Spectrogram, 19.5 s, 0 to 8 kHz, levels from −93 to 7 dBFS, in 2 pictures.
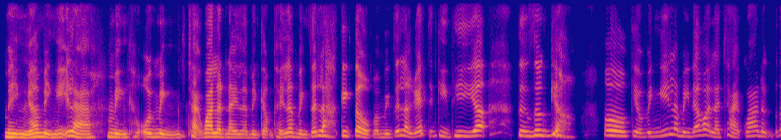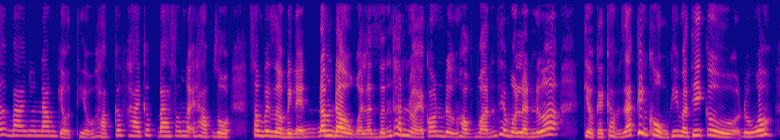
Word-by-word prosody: Mình 195 -5 +8
á, 190 +4 +8
mình 210 -4 +7
nghĩ 195 +7 +2
là 195 -8 +6 0.2
mình 195 -5 +5
h 220 - -6
ôi, 210 - +5
mình 180 -4 +2
trải - - +3
qua 215 0 +7
lần 210 -2 +6
này 185 -1 +1
là 180 -1 -4
mình 175 -1 -6
cảm 185 - -5
thấy 185 -4 -3
là 230 +2 +3
mình 190 -5 -5
rất 245 +6 +2
là 275 0 +2
kinh 265 -2 -1
tởm 230 -9 +5
và 185 - -5
mình 190 0 -6
rất 265 - +2
là 280 - 0
ghét 440 +4 -2
những 260 - -16
kỳ 255 -5 -8
thi 265 -1 -4
á. 275 0 +5 0.4
Tự 270 -3 -2
dưng, 285 +1 -1
kiểu, - - +5 0.5
ờ, 275 -3 +3
kiểu, 245 -4 -5
mình 225 +2 -8
nghĩ 285 +5 -8
là 340 -1 -5
mình 235 -4 -6
đã 265 +3 -3
gọi 315 +1 -4
là 215 -2 -5
trải 205 -1 -8
qua 255 +2 -7
được 245 -3 -7
rất 320 -1 -10
bao 280 -1 -5
nhiêu 275 0 -11
năm, 270 -1 -8
kiểu, 185 -7 -8
thiểu 190 -4 -12
học 205 -2 -11
cấp 290 - -6
2, 260 -1 -4
cấp 300 - -11
3, 255 0 -3
xong 260 0 -12
đại 250 -2 -7
học 225 -4 -7
rồi, 215 -3 -3 0.3
xong 280 -2 -4
bây 275 -1 +1
giờ 240 -3 +1
mình 200 -1 -3
lại 190 -2 +1 0.2
đâm 280 0 +3
đầu, 245 -5 +6
gọi 185 -1 -8
là, 195 0 -7
dấn 215 +6 -7
thân 305 -2 -2
vào 240 - -4
cái 195 - -5
con 255 +3 -7
đường 215 -4 -4
học 205 -2 -6
vấn 210 +3 -6
thêm 300 -4 -5
một 245 - -1
lần 215 -2 -2
nữa. 300 +9 +2 0.3
Kiểu, 240 -4 0
cái 195 0 -7
cảm 250 -6 -8
giác 275 +6 0
kinh 440 -5 +4
khủng 275 - 0
khi 270 - -6
mà 240 -3 -1
thi 295 +6 -1
cử, 255 -10 -2
đúng 220 +2 -3
không? 300 +4 +2
240 Hz, 290 wpm, -23 LUFS, 205-275 Hz, 0.5 s, Mình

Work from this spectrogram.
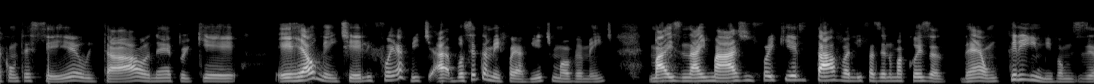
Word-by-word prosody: aconteceu 160 0 -7
e 145 - -19
tal, 140 +5 +2
né, 150 +1 -6
porque" 145 -1 -6 0.4
é 160 +1 +3
realmente, 170 - +2
ele 150 +5 -2
foi 195 +4 -6
a - - 0
víti 165 0 -10
ah, 155 - +5
você 170 +7 -5
também 180 - -3
foi 145 -2 -3
a 125 - -4
vítima, 145 +2 -9
obviamente, 130 +4 -12 0.3
mas 160 +3 +5
na 155 -1 +5
imagem 170 +3 +5
foi 195 -1 -3
que 205 +2 -9
ele 200 0 -1
estava, 190 -2 +6
ali, 165 +1 -6
fazendo 165 -1 -6
uma 165 0 -5
coisa, 165 -6 -5
né, 155 +3 +1
um 150 0 -7
crime, 210 - -1
vamos 135 0 -14
dizer 135 0 -10
160 Hz, 185 wpm, -23 LUFS, 145-175 Hz, 0.4 s, estava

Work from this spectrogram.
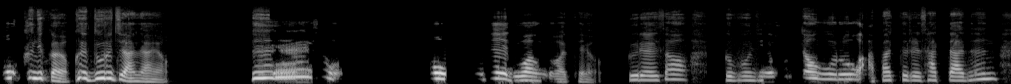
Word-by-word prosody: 어 290 - +2
그니까요. 280 -3 +2
그냥 285 -1 +2
누르지 280 -4 +5
않아요. 130 -6 -4 0.8
계속 320 - +4 0.8
어 270 0 +8 0.3
그게 255 +2 +1
노하우인 185 -3 +1
것 - - -13
같아요. 120 -1 -11 0.3
그래서 210 +2 -4 0.4
그분이 185 0 -7 0.2
호떡으로 245 -9 -2
아파트를 195 -1 -6
샀다는 195 +6 -4
230 Hz, 255 characters per minute, -21 LUFS, 190-280 Hz, 0.8 s, 어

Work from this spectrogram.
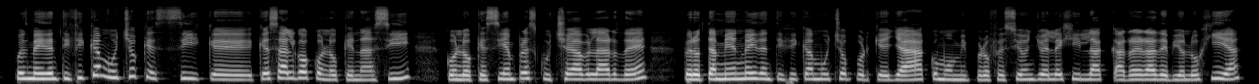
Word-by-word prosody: Pues 270 0 +5
me 260 -1 +7
identifica 270 - +3
mucho 330 +2 0
que 300 -7 -3
sí, 275 0 -4
que 220 -3 -1
que 255 - +2
es 260 +3 -2
algo 290 0 +3
con 260 -5 -2
lo 215 -1 -4
que 215 -1 -4
nací, 235 - -2 0.3
con 225 -1 +1
lo 210 -2 +2
que 220 - 0
siempre 250 +4 0
escuché 245 -2 -3
hablar 235 0 +1
de, 245 +8 0 0.3
pero 230 -1 +6
también 245 +2 +3
me 265 +1 +5
identifica 245 -1 -1
mucho 245 +1 -2
porque 220 -3 -4
ya 220 +1 +2
como 230 -2 -2
mi 215 0 -3
profesión, 215 +2 -4
yo 235 0 0
elegí 235 +2 -2
la 225 -1 -1
carrera 225 0 0
de 220 -1 +2
biología 235 +6 -1
235 Hz, 175 wpm, -19 LUFS, 220-260 Hz, 0.3 s, me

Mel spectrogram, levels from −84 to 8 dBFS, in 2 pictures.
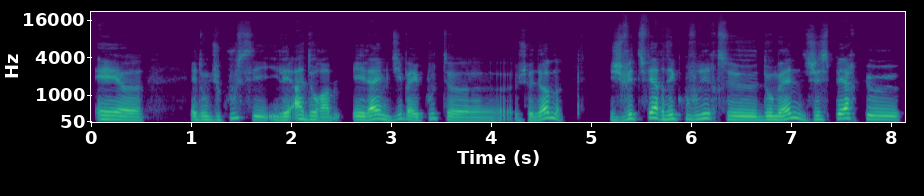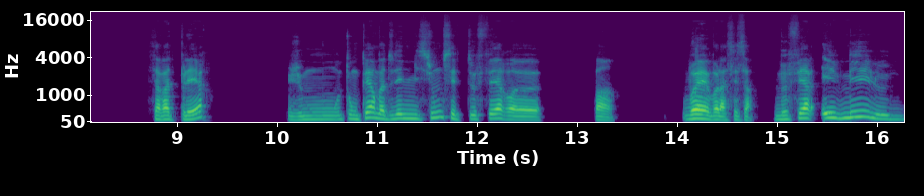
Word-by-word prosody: Et 135 -1 0
heu, 115 -3 -1 0.5
et 120 - -4
donc 120 +1 -4
du 120 - -10
coup, 170 +9 -9
c'est 185 -10 -8
il 115 0 -6
est 120 - 0
adorable 125 -6 -1
et 120 0 0
là, - - +6
il 155 - -1
me - - -5
dit: 135 +8 -10
«Bah, 145 - -3
écoute, 125 +8 -9
heu, 100 -3 -5 0.2
jeune 110 +3 -7
homme, 180 -2 +1 0.5
je 110 -2 -5
vais 155 +5 -2
te 160 - -14
faire 185 -5 +2
découvrir 145 +3 -5
ce 125 -3 -1
domaine, 125 +9 -1
j'espère 135 +8 -1
que 125 -4 -3 0.6
ça 135 - 0
va 135 0 +6
te - - -16
plaire. 130 +1 +3 0.8
Je 120 -1 -4
mon 130 +1 -4
ton 140 0 -4
père 190 +4 +4
m'a 155 -3 +3
donné 145 +3 -1
une 160 - +2
mission, 160 +6 -2
c'est 205 -6 -2
de - - -19
te 145 - -4
faire», 160 0 +2
heu, 115 -1 +3 0.5
enfin - - 0 0.7
ouais, 155 +2 +9
voilà 125 -4 +4
,c'est 130 - -7
ça, 125 - -6 0.2
me 130 +1 -1
faire 175 +6 +5
aimer 190 +5 +3
le 150 -6 -1
130 Hz, 205 wpm, -22 LUFS, 120-160 Hz, 0.8 s, ouais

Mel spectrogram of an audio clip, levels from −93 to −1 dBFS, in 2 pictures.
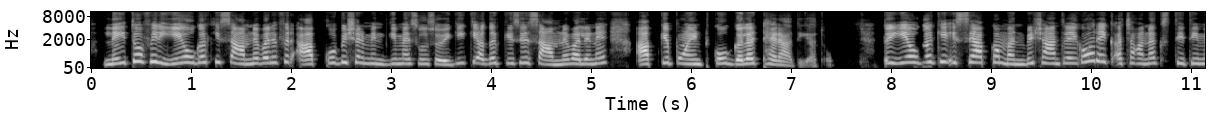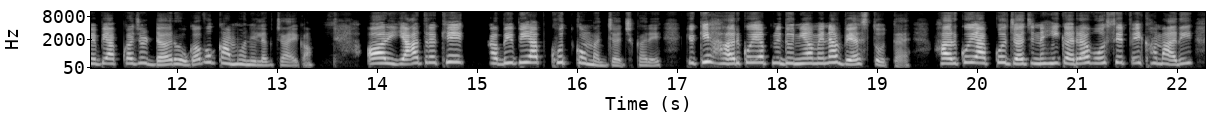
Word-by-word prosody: नहीं 280 +6 +2
तो 415 0 +3
फिर 395 -1 +1
ये 285 0 +2
होगा 345 0 -1
कि 370 - -3
सामने 295 -5 0
वाले 315 +2 0
फिर 375 +3 -5
आपको 265 +6 +1
भी 355 +1 -1
शर्मिंदगी 285 -7 -3
महसूस 275 -1 -5
होएगी 240 +6 -1
कि - - -1
अगर 300 +1 -1
किसी 305 +2 -4
सामने 240 -2 -1
वाले 270 -1 0
ने 300 +5 -3 0.4
आपके 270 +5 +1
पॉइंट 265 -3 0
को 290 0 -1
गलत 285 +4 +5
ठहरा 230 -7 0
दिया 165 - -15
तो। - - -24 0.5
तो - - +4
ये 320 +1 +4
होगा 355 0 0
कि 395 - +1
इससे 370 -2 -3
आपका 345 +1 +2
मन 265 -5 -2
भी 305 +4 -1
शांत 300 -2 0
रहेगा 310 +4 -1
और 435 +2 +1
एक 400 -2 +1
अचानक 295 0 -4
स्थिति 295 -2 -5
में 280 0 -2
भी 300 - -1
आपका 285 +1 0
जो 320 +2 -5
डर 225 0 -1
होगा, 240 -1 -3
वो 360 +7 -5
कम 295 -4 +1
होने 235 -4 -4
लग 200 -1 -7
जाएगा 200 -2 -8 0.6
और 305 0 +8
याद 280 +4 +3
रखें, 370 +2 +3 0.3
कभी 305 +2 +1
भी 350 +3 +3
आप 345 -1 +5
खुद 355 0 -4
को 325 - -1
मत 220 -8 -4
जज 180 -3 -6
करें 185 -1 -9 0.3
क्योंकि 320 +4 +4
हर 285 0 +3
कोई 345 +1 +1
अपनी 335 -2 -1
दुनिया 295 0 +2
में 300 - 0
ना 345 +1 +6
व्यस्त 250 - +2
होता 470 - -7
है। - - -12 0.3
हर 295 0 +6
कोई 360 - +3
आपको 325 +2 +4
जज 275 0 +2
नहीं 295 +2 0
कर 290 -3 +2
रहा, 300 +3 +3
वो 310 -1 -4
सिर्फ़ 345 -1 -1
एक 330 0 0
हमारी 290 0 -1
295 Hz, 225 wpm, -23 LUFS, 270-335 Hz, 0.6 s, और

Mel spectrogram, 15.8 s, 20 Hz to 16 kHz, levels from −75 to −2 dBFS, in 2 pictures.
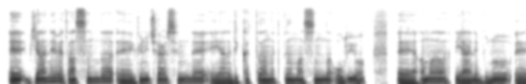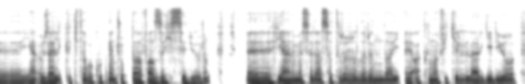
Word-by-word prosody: Eee, 125 -1 +5
yani, 135 +3 +3
evet, 145 -6 -1
aslında, 135 +4 0
eee, 110 0 +2
gün 120 +3 0
içerisinde, 125 +3 -1
eee, 100 +1 -1
yani, 105 0 +2
dikkat 110 +3 -5
dağınıklığım 115 0 +1
aslında 115 +1 +1
oluyor. 120 +3 0 0.5
Eee, 95 -1 +3
ama, 130 +1 0
yani, 110 0 +1
bunu, 125 +2 +1
eee, 100 - 0 0.5
ya 100 +1 0
özellikle 105 +3 0
kitap 105 +3 -4
okurken 110 +2 -3
çok 105 -2 -8
daha 105 0 +2
fazla 105 0 0
hissediyorum. 95 +3 -2 0.5
Eee, 105 -1 +4
yani, 115 -1 +3
mesela 115 +1 0
satır 110 +2 -3
aralarında, 115 0 0
eee, 105 -4 -2
aklıma 115 +4 -2
fikirler 115 0 -1
geliyor, 115 +1 +1
115 Hz, 135 wpm, -23 LUFS, 105-120 Hz, 0.5 s, Eee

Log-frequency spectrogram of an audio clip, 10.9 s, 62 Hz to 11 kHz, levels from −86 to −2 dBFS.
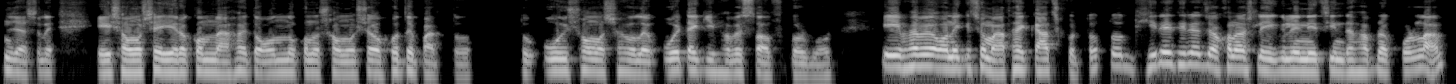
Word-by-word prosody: যে - - -1
আসলে 135 0 -6 0.4
এই 130 - +3
সমস্যায় 135 +2 +4
এরকম 135 +1 +1
না 125 - +1
হয়েতো 145 -2 -2
অন্য 135 +1 -2
কোনো 135 -1 -1
সমস্যাও 125 +1 0
হতে 145 0 -1
পারত। 115 - -4 0.5
তো - - -7 0.2
অই 150 - +2
সমস্যা 140 -2 0
হলে 130 -1 +2 0.2
ওইটা 150 +1 +2
কিভাবে 135 -1 -3
সলভ 115 - 0
করব? 110 -2 -5 0.6
এভাবে 190 +2 +4
অনেক 165 0 +4
কিছু 170 - -1
মাথায় 155 +4 +1
কাজ 145 0 +3
করত। - - -9 0.2
তো - - -3 0.2
ধীরে, 190 +5 +2
ধীরে 210 0 +1
যখন 175 - +2
আসলে 165 0 -2
এগুলি 145 +1 +2
নিয়ে 140 -1 +3
চিন্তা 140 -2 0
ভাবনা 140 0 0
করলাম, 150 +3 +2
140 Hz, 200 wpm, -26 LUFS, 135-155 Hz, 0.6 s, সমস্যায়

